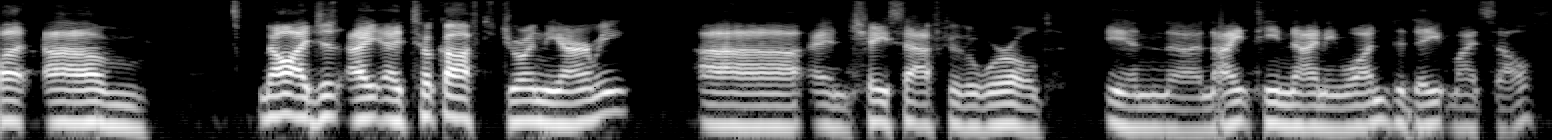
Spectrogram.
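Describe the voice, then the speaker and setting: A man with a Nova Scotia accent at a moderate pace, bright and sharp in tone, with big swings in loudness, in a dry, close sound with no echo and a very clean recording with a silent background. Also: medium pitch for a man. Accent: Nova Scotia Canadian English. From Nova Scotia, Canada. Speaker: army veteran and preparedness educator. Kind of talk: podcast interview.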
